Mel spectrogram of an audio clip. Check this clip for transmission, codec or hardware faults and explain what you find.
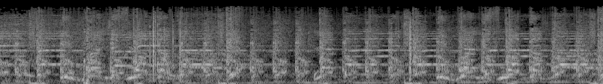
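Two kinds of fault are present: a short repeated-frames stutter and two bursts of cable scratch noise.

Repeated frames, 0.83 to 0.89 s: one 24 ms block, which fits a single compressed frame, plays a second time, adding 24 ms. It sounds like a tiny stutter. In the waveform a short segment repeats exactly.

Cable scratch noise, 1.44 to 1.81 s and 3.89 to 4.11 s: dense, uneven crackling rustle sits only a little below the sound's level. It likely comes from a worn cable or connector being moved, with its contact resistance fluctuating. A spectrogram shows ragged broadband vertical speckle in these spans, and the waveform shows irregular spiky bursts.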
